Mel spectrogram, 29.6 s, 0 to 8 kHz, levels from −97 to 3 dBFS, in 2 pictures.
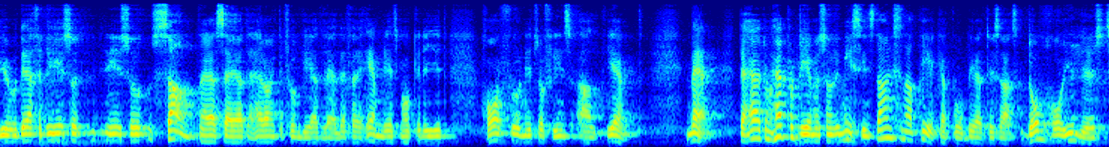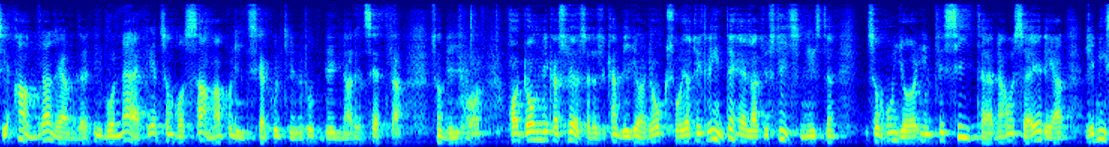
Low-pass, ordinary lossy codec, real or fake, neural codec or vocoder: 7.2 kHz; none; fake; autoencoder, 48 kHz, 32 numbers a frame, DAC-VAE, trained on Japanese speech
